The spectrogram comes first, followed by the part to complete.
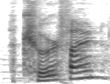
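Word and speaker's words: Akouphone: So yeah, it makes sense that the first hearing aid was called the Acouphone, I think is how it's pronounced, A-K-O-U-P-H-O-N-E.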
